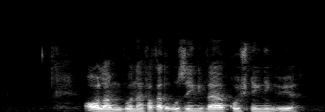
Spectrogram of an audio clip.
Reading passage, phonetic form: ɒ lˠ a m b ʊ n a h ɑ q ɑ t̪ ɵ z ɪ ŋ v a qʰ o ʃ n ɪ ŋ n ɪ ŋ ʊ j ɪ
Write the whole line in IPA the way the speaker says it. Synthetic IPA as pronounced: ɒ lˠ a m b ʊ n a f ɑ q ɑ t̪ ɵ z ɪ ŋ v a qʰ o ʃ n ɪ ŋ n ɪ ŋ ʊ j ɪ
